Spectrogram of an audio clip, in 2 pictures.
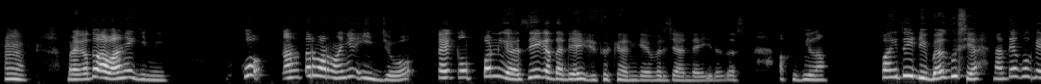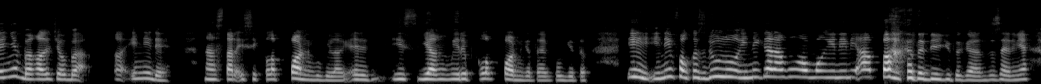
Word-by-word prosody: Mmm. 250 -3 +1 0.4
Mereka 235 +1 +2
tuh 355 - +9
awalnya 295 +2 +8
gini, 205 -4 -6 0.7
"Kok 420 +3 -3
nastar 330 +7 +1
warnanya 340 -2 +3
ijo, 220 -7 -3 0.2
kayak 315 0 +4
klepon 325 +5 +1
nggak 255 -8 +3
sih?" 340 +3 +1
Kata 275 -4 +3
dia 240 +1 +1
gitu 210 +1 -5
kan 205 -4 -4
kayak 195 -1 -6
bercanda 190 -2 -7
gitu. 190 +1 -12
Terus 205 -1 -13 0.4
aku 235 - -12
bilang, 210 -1 -3 0.5
"Wah 335 0 +2
itu 405 - +3
ide 310 -6 +5
bagus 320 +5 +3
ya, 250 +1 +1 0.2
nanti 260 +8 -1
aku 375 0 -4
kayaknya 330 +4 -2
bakal 240 -1 +1
coba, 230 -3 -3 0.3
eee, 230 +4 -10
ini 275 0 -4
deh 190 -3 -6 0.4
nastar 230 0 -1
isi 230 +2 -10
klepon," 235 0 +1
Ku 205 - -8
bilang. 185 -1 -6
Eh, 220 -2 -5 0.2
is 245 0 -4
"Yang 240 -1 +2
mirip 245 +1 -2
klepon," 255 -5 -1
kata 185 -1 -9
aku 195 +1 -9
gitu. 185 0 -10 0.4
"Ih 340 -4 +2
ini 340 +6 -1
fokus 320 -3 +2
dulu, 355 +1 +1
ini 310 +3 -1
kan 365 -1 +6
aku - - -8 0.2
ngomongin 320 -1 -3
ini 320 +1 -7
apa?" 345 -2 +6
Kata 300 -3 +3
dia 245 +1 0
gitu 220 -2 -6
kan. 195 -2 -5
Terus 210 +1 -11
akhirnya, 215 +3 -4
250 Hz, 185 wpm, -22 LUFS, 215-320 Hz, 0.7 s, tuh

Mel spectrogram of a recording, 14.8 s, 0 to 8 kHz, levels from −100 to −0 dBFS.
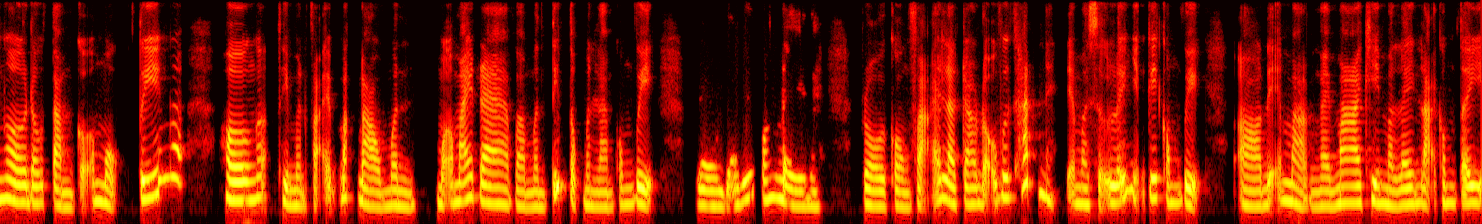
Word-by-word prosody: ngơi 215 -4 +4
đâu 185 0 0
tầm 155 -4 0
cỡ 205 - -6
1 195 -6 0 0.2
tiếng 235 +4 +5
á, 460 -2 -1 0.3
hơn 215 -2 +6
á, 245 - -1
thì 190 - +1
mình 165 -1 -2
phải - - -4
bắt 245 0 -3
đầu 160 -8 +1
mình 155 -1 -2 0.2
mở 185 - -1
máy 205 +5 +1
ra 180 -4 +2
và 160 -1 -1
mình 150 0 -3
tiếp 365 - +3
tục - - -1
mình 165 -2 -3
làm 150 -1 -4
công 175 +2 -5
việc. 180 -3 +4 0.4
Rồi 160 -2 +1
giải 180 - -2
quyết 230 +4 +2
vấn 235 +1 0
đề 165 -7 +3
này, 155 -1 -4 0.4
rồi 160 -3 +2
còn 155 -3 -2
phải 225 - -1
là 205 -6 +4
trao 175 0 -1
đổi 195 - -1
với 240 -1 +3
khách 400 0 0
nè, 260 -6 0
để - - -4
mà 180 -1 0
xử 175 - -1
lý 190 - +5
những - - -4
cái 235 - +4
công 190 -2 -4
việc, 180 - +3 0.3
ờ, 160 -3 -1
để 170 - -2
mà 200 -5 0
ngày 160 +1 -2
mai 185 +3 +1
khi 200 -1 +3
mà 170 -3 0
lên 175 +3 +1
lại 170 - -2
công 190 -1 -3
ty 190 -1 +3
185 Hz, 245 wpm, -28 LUFS, 165-215 Hz, 0.4 s, hơn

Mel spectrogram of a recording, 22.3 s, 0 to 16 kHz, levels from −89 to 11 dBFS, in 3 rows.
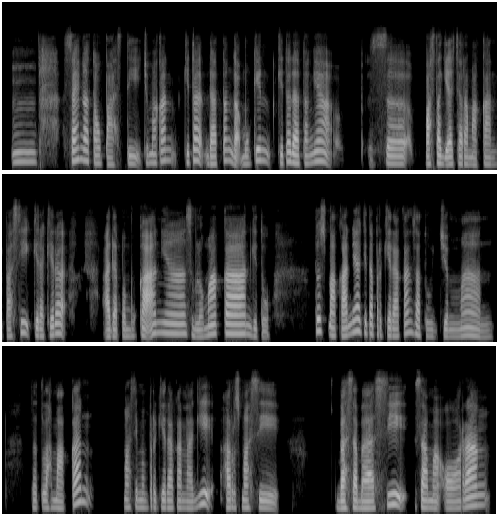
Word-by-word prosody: Mmm, 205 +1 -5 0.4
saya 220 - +3
nggak 225 -3 +1
tahu 170 0 +1
pasti. 155 +1 -5
Cuma 180 +1 -3
kan, 230 +2 -2
kita 225 +4 +1
datang 160 +8 -1
nggak - - +3
mungkin 160 +10 -1 0.2
kita 180 +3 -2
datangnya, 180 +5 +2 0.6
eee, - - -18
se 170 - -3 0.5
pas 155 - +4
lagi 160 -3 +4
acara 155 0 -2
makan, 140 0 -5
pasti 210 +9 -3
kira-kira 175 +6 0 0.6
ada 145 +1 +2
pembukaannya 205 +9 +2
sebelum 145 -4 -6
makan 205 +1 +6
gitu. 150 -2 -8 0.7
Terus 255 0 +1
makannya 165 +10 +3
kita 215 -2 0
perkirakan 165 +3 -2
1 165 -5 -3
jam-an, 145 -1 -4 0.5
setelah 160 -1 -4
makan 230 - +1 0.5
masih 165 +1 -4
memperkirakan 160 -1 -3
lagi 165 +12 -1
harus 160 -1 -1
masih 160 -3 -2 0.9
basa-basi 155 - +3
sama 155 -3 +2
orang, 175 +9 +4
165 Hz, 115 wpm, -26 LUFS, 150-205 Hz, 0.9 s, makan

